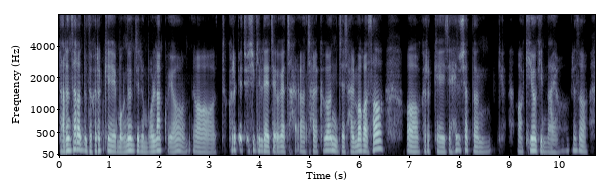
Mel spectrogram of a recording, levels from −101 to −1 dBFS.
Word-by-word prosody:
다른 125 +3 +5
사람들도 145 -4 +5
그렇게 120 -2 0
먹는지는 105 +2 +1
몰랐고요 110 0 -1
어 95 -3 -2
저 - - -14
그렇게 400 - 0
주시길래 120 - +1
제가 110 0 +1
잘 - - -7
아 105 - -3
잘 105 +1 -4
그건 130 +1 +2
이제 105 - -4
잘 105 0 -2
먹어서 125 +8 +4 0.4
어 105 -2 +2
그렇게 110 -3 -5
이제 100 - -5
해주셨던 110 -8 -3 0.5
어 - - -5
기억이 125 -3 +2
나요. 90 -1 -7 0.2
그래서 125 -5 -5
110 Hz, 325 characters per minute, -32 LUFS, 105-125 Hz, 0.5 s, 다른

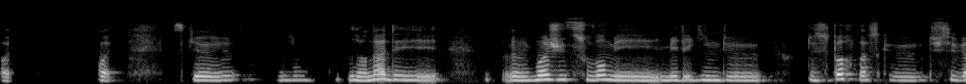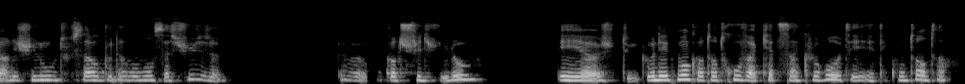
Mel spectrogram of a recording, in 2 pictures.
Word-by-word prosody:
Ouais - - -3 0.9
ouais. 185 -2 +1 0.6
Parce - - -10
que, 195 - -1 0.4
heu, - - -17 0.4
ils 195 +1 -5
ont 200 -1 -7 0.4
il 195 - +1
y - - +5
en 180 +1 +4
a 235 +1 +7
des, 205 0 +1 0.6
heu 185 -1 +3
Moi, 210 +3 +7
j'use 220 0 +1
souvent 215 0 +3
mes 185 -3 +3
mes 190 +1 +3
leggings 190 +1 +1
de 185 0 -1 0.4
de 195 - -3
sport 235 +7 +2
parce 195 -1 -2
que, 180 -2 -6
tu 175 - -10
sais, 205 - -6
vers 190 - 0
les 190 - -2
genoux 200 +1 -1
et - - -2
tout 195 - -13
ça, 190 0 +1
au 190 - -1
bout 185 0 -5
d'un 195 - -6
moment, 190 +1 -2
ça 185 -3 -3
s'use. 190 0 -6 1.2
Heu, 190 -4 -7 0.2
quand 185 - 0
tu 180 +1 -1
fais 190 - -1
du 175 +1 -6
vélo 215 +5 0 0.8
et 185 -2 +5
heu, - - +5
je 180 0 -5
te 185 - -12 0.2
honnêtement, 195 +3 +6
quand 190 -4 -1
on 185 - +1
trouve 195 0 -2
à - - +5
4, - - -4
5€, 195 +3 0
tu 195 -3 -6
es 180 -2 -4
tu - - -15
es - - -26
contente, 185 +1 -1
hein. 195 - -5
190 Hz, 190 wpm, -22 LUFS, 185-200 Hz, 1.2 s, a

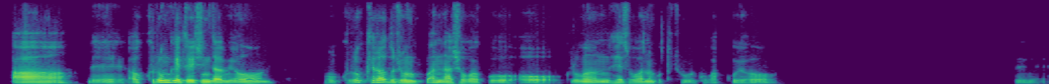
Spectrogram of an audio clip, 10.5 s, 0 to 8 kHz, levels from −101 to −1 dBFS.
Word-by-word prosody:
아 95 -7 +3 0.2
네. 85 +2 -7
어 90 +1 -3
그런 170 +5 +5
게 165 -3 +7
되신다면 95 - +2 0.5
어 85 0 -12
그렇게라도 160 - +1
좀 115 -4 +1
만나서 100 - 0
갖고 95 -3 -3
어 - - -5
그러면 90 -3 -2
해소하는 105 -3 -3
것도 75 -2 -19
좋을 80 +2 -13
것 - - -20
같고요. 65 +2 -11 2.4
네네. 65 -4 -17
95 Hz, 230 characters per minute, -22 LUFS, 80-105 Hz, 2.4 s, 게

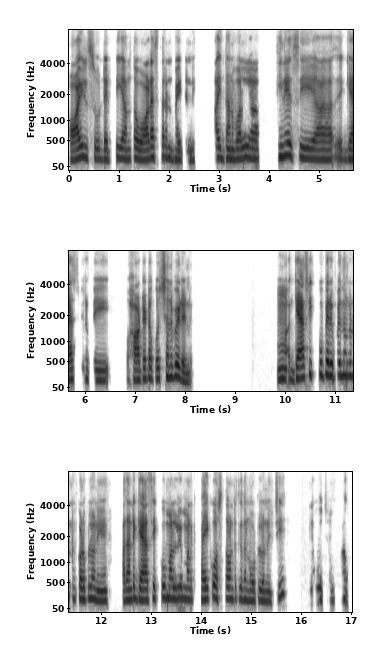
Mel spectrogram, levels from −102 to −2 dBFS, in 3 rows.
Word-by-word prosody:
Oils, 185 0 +2 0.2
dirty 160 +4 -2
అంతా 165 +3 -3
వాడేస్తారండి 185 +1 +1
బయటండి. 150 -1 -3 0.5
అయి 180 -1 +2
దానివల్ల 165 +3 0 0.6
తినేసి 200 -2 0 0.3
ఆ - - +1 0.6
గ్యాస్ 165 +1 +2
విరిపోయి 170 -3 -5 0.6
హార్ట్ 165 +1 +3
యటాకొచ్చి 185 -1 -1
చనిపోయాడండి. 210 -10 +4 1.7
హ్మ్. 180 0 +2 0.2
గ్యాస్ 195 +2 +9
ఎక్కువ 245 0 -5
పెరిగిపోయిందనుకోండి 235 -3 +2
కడుపులోని, 195 -3 0 0.4
అదంటే 180 +5 +2
గ్యాస్ 180 0 +6
ఎక్కువ 215 +2 -5
మళ్ళీ 200 0 0
మనకి 190 -1 -5
పైకి 190 +3 +1
వస్తా 200 +1 -6
ఉంటది 200 0 -8
కదా! 185 - -4
నోట్లో 170 +1 -3
నుంచి. 160 +9 -8 0.6
అలాగొచ్చి 380 - -7 0.2
ఆ! - - -1
185 Hz, 115 wpm, -22 LUFS, 170-205 Hz, 1.7 s, గ్యాస్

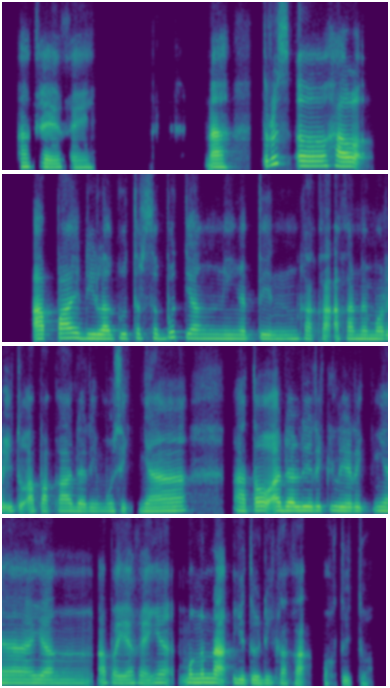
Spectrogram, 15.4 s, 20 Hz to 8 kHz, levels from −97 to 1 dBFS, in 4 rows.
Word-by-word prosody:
Oke 190 -3 0
oke. 165 0 -6 1.1
Nah, 180 0 +4 0.3
terus, 330 +4 +2 0.2
eee, 230 0 +5
hal 215 -2 +8 0.7
apa 205 +2 +4 0.2
di 205 0 +1
lagu 200 +1 +2
tersebut 215 +4 -5
yang 210 -2 -1 0.2
ngingetin 190 -1 -3
Kakak 190 -2 -3
akan 190 0 -2
memori 185 0 -1
itu, - - -5
apakah 180 +1 -2
dari 175 -1 -2
musiknya, 180 +3 -1 0.4
atau 195 0 +2
ada 200 0 +5
lirik-liriknya 195 -1 +1 0.4
yang 175 0 0 0.3
apa, 185 - -5
ya, 170 +1 -1
kayaknya 180 +3 -3 0.2
mengena, 200 0 +4
gitu, 175 -1 -2
di 165 - -4
Kakak 160 -2 -4 0.2
waktu 155 -1 -13
itu? - - -17
190 Hz, 125 wpm, -24 LUFS, 180-200 Hz, 1.1 s, hal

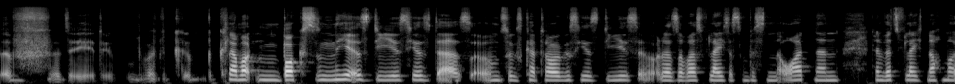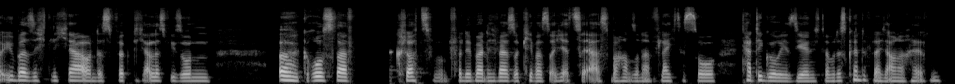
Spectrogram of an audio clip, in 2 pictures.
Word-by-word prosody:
äh, - - -5
äh, - - -14 0.8
K - - -8 0.3
Klamottenboxen, 210 -1 +6
hier 225 0 +5
ist 205 -2 +4
dies, 200 0 -1
hier 205 -1 +1
ist 195 0 -9
das - - +4
Umzugskartons, 195 - 0
hier 200 -1 -4
ist 190 +1 -4
dies 195 +1 -3
oder 190 -1 -1
so 185 -1 0
was. 190 0 +2
Vielleicht 190 -1 0
das - - +3
so 190 - -8
'n - - -10
bisschen 185 0 -3
ordnen. 195 -2 -1 0.3
Dann 200 -1 -3
wird's 200 0 0
vielleicht 200 -1 -2
noch 190 +1 -1
mal 195 -1 -2
übersichtlicher 180 -2 -1
und 165 - -4
das - - -2
wirkt 170 - -4
nicht 170 - -8
alles 175 -1 -2
wie 170 - -9
so 160 +1 -2
'n, 160 -1 -7 0.7
äh, 195 -3 +7
großer 180 +1 +3 0.5
Klotz, 180 0 0
von 160 - -15 0.2
dem 165 0 -3
man 170 0 +2
nicht 165 +1 -9
weiß, 170 -2 +2
okay, 165 +2 -6
was 155 -1 -1
soll - - -4
ich - - -10
jetzt - - -1
zuerst - - -3
machen, 160 0 -6
sondern 155 - -7
vielleicht 160 0 -7
das 170 - +4
so 160 -1 -1 0.2
kategorisieren. 155 -6 -2
Ich 150 - -13
glaube, 155 +1 -6
das 165 - -2
könnte 210 -1 -4
vielleicht - - -4
auch 160 - -2
noch 155 0 -8
helfen. 175 +2 -9
190 Hz, 205 wpm, -24 LUFS, 170-200 Hz, 0.8 s, äh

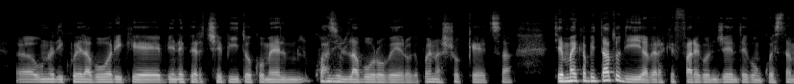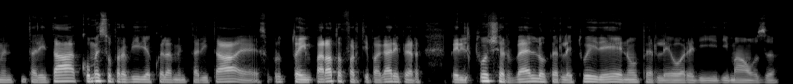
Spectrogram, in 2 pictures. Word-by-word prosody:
uhm, 120 0 -4
uno 120 +1 0
di 115 - -2
quei 120 +1 -1
lavori 115 0 +1
che 110 -1 +2
viene 115 0 -1
percepito 115 -1 -2
come 110 0 0
l 110 - -1
mhmm, 110 +6 -5
quasi 135 -2 -1
un 125 - 0
lavoro 115 -1 +1
vero, 105 -1 -2
che 105 - -10
poi 125 +3 -4
è - - -2
una 115 - -4
sciocchezza. 105 0 -6 0.4
Ti - - +5
è - - +12
mai 170 +3 +8
capitato 175 +4 +4
di 120 -9 +2
avere 110 0 0
a - - -17
che 120 - -7
fare 115 -1 0
con 110 0 -2
gente 115 0 -2
con 110 -1 -4
questa 110 +2 -5
mentalità? 110 +7 +1
Come 150 +2 +3
sopravvivi 120 -5 -2
a - - -1
quella 110 -1 -4
mentalità 110 +4 0
e, 95 -1 -6
soprattutto, 120 +1 -7
hai - - +8
imparato 120 +7 +5
a - - -7
farti 115 -4 -6
pagare 125 +4 +1
per 105 -4 -3 0.3
per 105 - +1
il 105 -1 -3
tuo 155 +11 +4
cervello, 125 -1 +2
per 110 -1 -4
le 105 -1 -3
tue 135 +4 0
idee, 120 0 0
non 110 0 -3
per 110 -1 -9
le 100 0 -6
ore 100 -1 -4
di 95 0 -8
di 95 +1 -9
mouse? 95 0 -7
115 Hz, 235 wpm, -23 LUFS, 105-120 Hz, 0.4 s, è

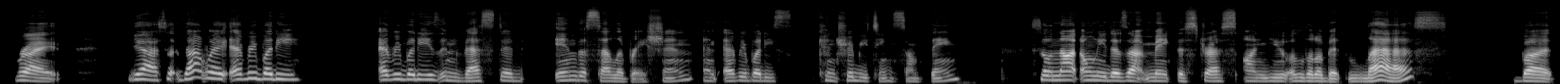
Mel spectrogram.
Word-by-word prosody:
Right. 170 -7 +2 0.7
Yeah, 235 -3 +3
so 255 +7 -5
that 290 +5 +2
way, 265 -4 +2
everybody 245 -3 +1 0.8
everybody 230 +1 0
is 220 - -5
invested 170 0 -4 0.3
in 190 +3 -3
the 190 - -3
celebration 150 - -5
and 165 -1 -9
everybody's 165 -1 -3 0.3
contributing 170 -5 -8
something, 150 - -9 0.7
so 210 -1 -1
not 205 0 +7
only 195 -2 0
does 175 -1 +4
that 170 -2 +5
make 165 -2 -2
the 160 - 0
stress 155 +1 -2
on 155 -2 -4
you 155 -1 -3
a - - -2
little 155 -1 0
bit 135 -1 0
less, 145 - +3 0.7
but 155 -2 +5
175 Hz, 120 wpm, -23 LUFS, 155-215 Hz, 0.8 s, not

